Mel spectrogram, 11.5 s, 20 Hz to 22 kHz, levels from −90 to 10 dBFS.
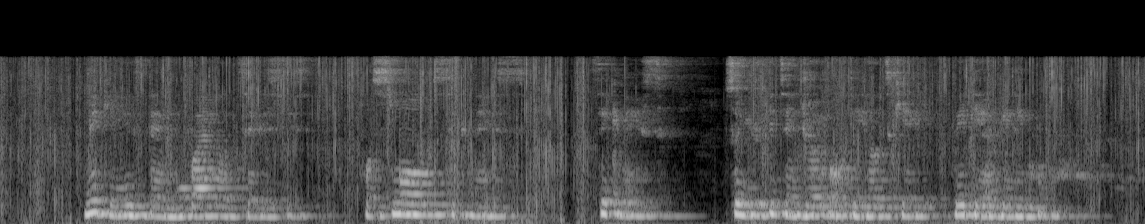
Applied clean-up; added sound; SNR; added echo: none; Crackle; 16 dB; reverberation time 1.0 s.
